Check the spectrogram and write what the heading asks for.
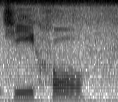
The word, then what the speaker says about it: Jiho: And I was thinking, when I say his name, Jiho, but if you say it fast, it's like Geo.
